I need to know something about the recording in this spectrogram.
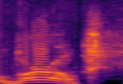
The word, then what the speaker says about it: Burrow: I don't see how the Bengals are at fault for Burrows getting hurt. And it's Burrow. Please spell it correctly.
